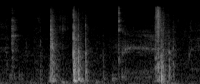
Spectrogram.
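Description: A few light knocks and clicks of a plastic wipe warmer being handled and set down.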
